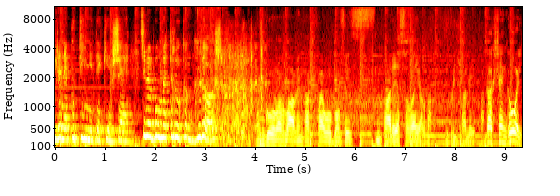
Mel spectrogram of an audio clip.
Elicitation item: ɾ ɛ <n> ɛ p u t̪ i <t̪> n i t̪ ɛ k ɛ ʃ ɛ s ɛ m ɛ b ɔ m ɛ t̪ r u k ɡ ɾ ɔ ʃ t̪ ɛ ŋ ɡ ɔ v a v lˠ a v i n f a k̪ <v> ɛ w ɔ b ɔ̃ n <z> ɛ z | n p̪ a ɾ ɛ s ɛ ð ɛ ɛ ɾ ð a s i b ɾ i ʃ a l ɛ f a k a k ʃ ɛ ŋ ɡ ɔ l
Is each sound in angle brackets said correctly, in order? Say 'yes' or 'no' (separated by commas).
yes, no, no, no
